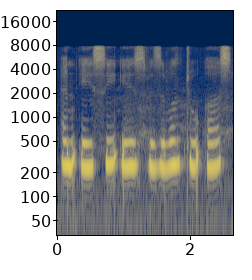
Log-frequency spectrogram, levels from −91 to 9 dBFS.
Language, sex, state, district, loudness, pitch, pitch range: English, female, Assam, Kamrup Metropolitan, -12 LUFS, 245 Hz, 235-255 Hz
